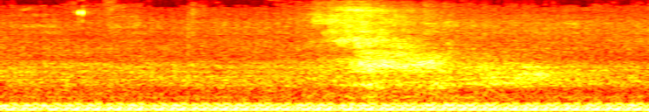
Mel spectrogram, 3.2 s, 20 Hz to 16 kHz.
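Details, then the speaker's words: Air-cooled 1960s VW engine in a Ford Model T kit car, driving with a steady, even putter, sounding healthy; alternator whining faintly. "Engine sounds healthy. It's not blowing up or anything like that."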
